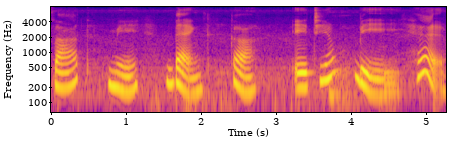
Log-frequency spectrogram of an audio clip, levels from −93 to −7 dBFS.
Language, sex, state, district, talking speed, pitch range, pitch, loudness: Hindi, female, Haryana, Rohtak, 80 wpm, 170-235 Hz, 200 Hz, -17 LUFS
